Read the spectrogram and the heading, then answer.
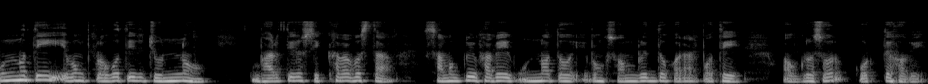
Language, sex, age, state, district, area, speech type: Bengali, female, 60+, West Bengal, North 24 Parganas, rural, spontaneous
